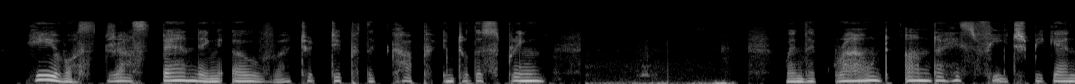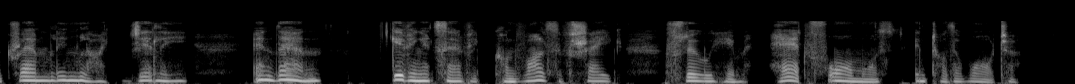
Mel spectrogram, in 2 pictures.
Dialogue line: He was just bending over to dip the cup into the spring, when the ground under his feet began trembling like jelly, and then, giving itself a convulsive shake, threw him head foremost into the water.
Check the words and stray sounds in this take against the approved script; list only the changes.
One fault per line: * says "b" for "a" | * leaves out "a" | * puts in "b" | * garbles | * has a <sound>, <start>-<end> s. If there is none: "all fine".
* has a bark, 5.9-7.4 s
